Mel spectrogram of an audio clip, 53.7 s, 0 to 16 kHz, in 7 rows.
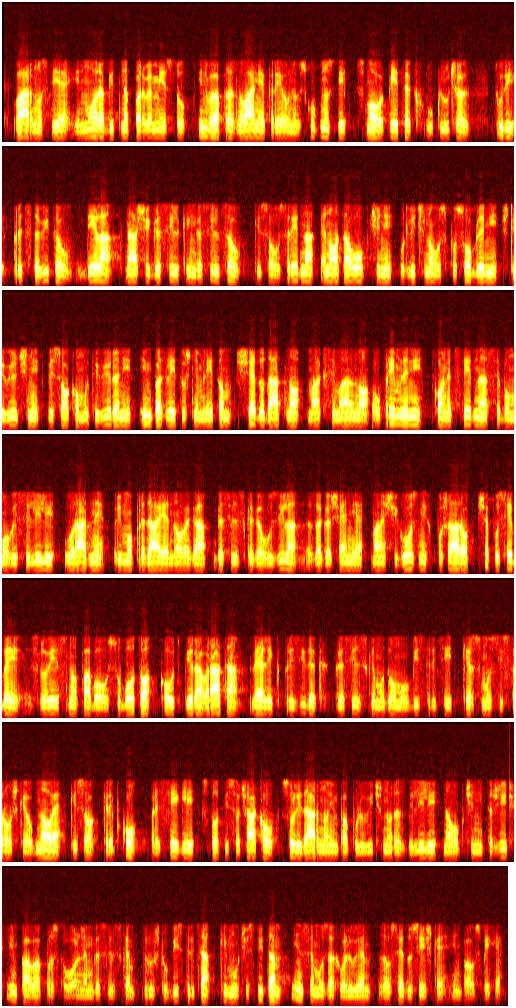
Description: izjava_zupanobcinetrzicmag.borutsajovicopraznovanjuksbistrica.mp3 (1,3MB)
